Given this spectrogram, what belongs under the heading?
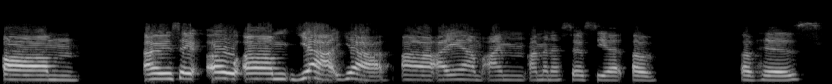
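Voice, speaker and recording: A woman on slightly muffled, lo-fi audio plays a tabletop roleplaying game. Her pitch is average, and she improvises casually, tentatively trailing off as she describes what her character does. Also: fairly even intonation, slow pace.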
